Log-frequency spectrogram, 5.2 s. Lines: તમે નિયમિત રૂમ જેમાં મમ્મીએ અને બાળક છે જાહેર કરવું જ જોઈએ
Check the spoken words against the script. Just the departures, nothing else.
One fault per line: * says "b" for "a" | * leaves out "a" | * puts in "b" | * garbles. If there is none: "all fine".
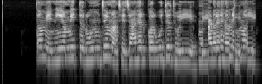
* leaves out "મમ્મીએ અને બાળક"
* garbles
